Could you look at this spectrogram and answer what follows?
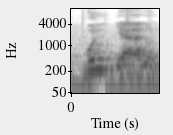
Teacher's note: Dalam kalimat bunyanun sana terdapat nun sukun bertemu dengan ya dalam satu kalimat. Maka harus dibaca idhar wajib. Harus dijelaskan nun sukunnya. Bunyanun, nggak boleh dibaca buyanun.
